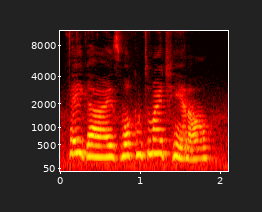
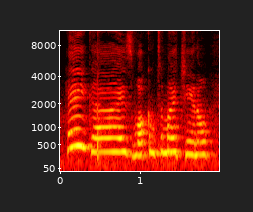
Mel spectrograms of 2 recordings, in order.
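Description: First: It is said in a mellow, low-energy way. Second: It is said in an upbeat, energetic way.

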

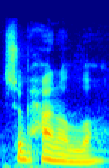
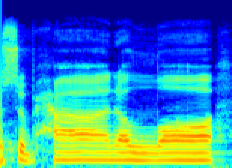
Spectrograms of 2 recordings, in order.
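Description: First: It is said at a normal pace. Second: It is said very slowly.

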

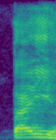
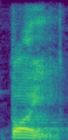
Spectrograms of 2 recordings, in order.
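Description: First: The vowel sounds like a thin 'ai'. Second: The vowel sounds like a full, rounded 'oi'. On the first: The speaker calls it wrong. "তাই হবে না" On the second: The speaker calls it right. "তাই হবে না তই"

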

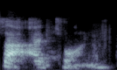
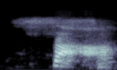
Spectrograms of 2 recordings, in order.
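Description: First: The word ends with an added 'tun' sound. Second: The word ends on a plain 'a' vowel. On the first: This is the formal standard grammatical form. "in modern standard Arabic with proper grammar, it's pronounced sa'atun" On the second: This is the everyday dialect form. "Or you can pronounce it sa'a. ... in regular dialect, you'd say sa'a"

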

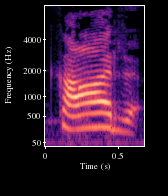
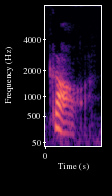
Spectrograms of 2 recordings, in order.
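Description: First: The final R is sounded. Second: The final R is silent. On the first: The speaker calls it wrong. "they say" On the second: The speaker calls it right. "it is just car"

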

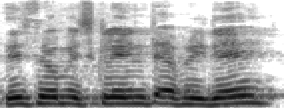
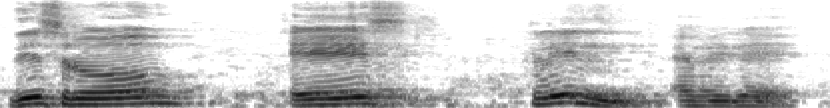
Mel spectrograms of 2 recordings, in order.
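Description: First: The voice rises at the end, like a question. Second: The voice falls at the end, like a statement. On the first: It is asked as a question. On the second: It is stated as a fact.

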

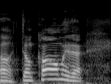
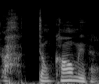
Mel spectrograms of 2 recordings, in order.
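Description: First: It is said more loudly. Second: It is said fairly quietly.

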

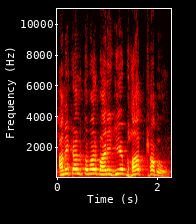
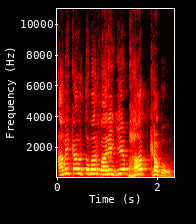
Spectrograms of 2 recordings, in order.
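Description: First: The word ভাত is stressed. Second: The same.

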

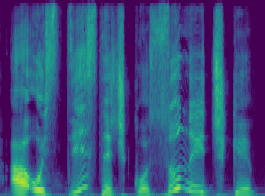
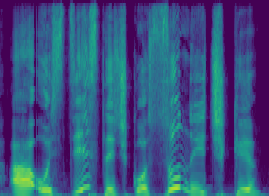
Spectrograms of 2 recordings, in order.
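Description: Both takes have the same delivery.

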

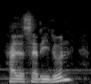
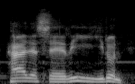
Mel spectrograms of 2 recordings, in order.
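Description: First: The vowel after the first r is short. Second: The vowel after the first r is held long. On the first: The speaker calls it wrong. "you are not going to pronounce it" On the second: The speaker calls it right. "it should be hadha sarirun"

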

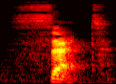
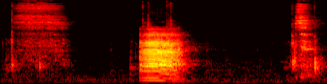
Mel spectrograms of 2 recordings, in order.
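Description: First: The word is said as one smooth unit. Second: The word is broken into separate sounds. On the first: "Say it fast" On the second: "let's break it up and go"

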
